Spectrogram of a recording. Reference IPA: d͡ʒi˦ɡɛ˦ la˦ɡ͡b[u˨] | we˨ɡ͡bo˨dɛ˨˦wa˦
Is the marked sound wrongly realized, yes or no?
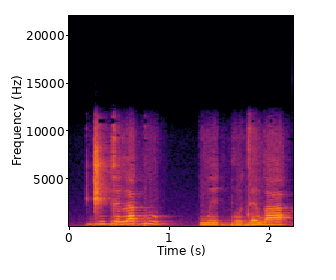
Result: yes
